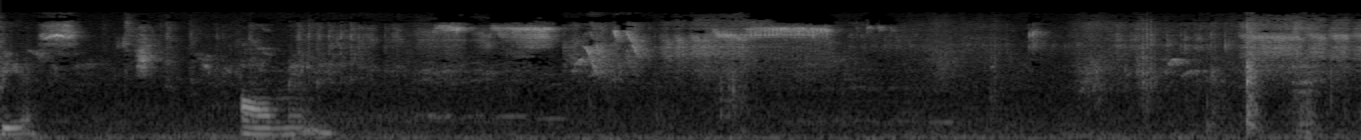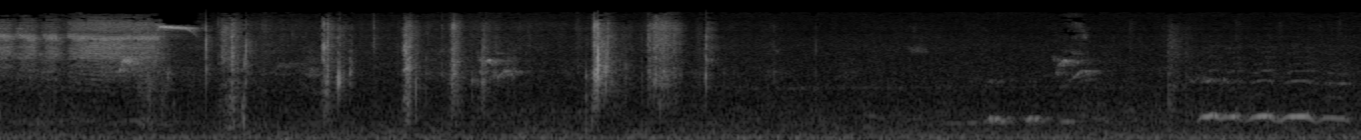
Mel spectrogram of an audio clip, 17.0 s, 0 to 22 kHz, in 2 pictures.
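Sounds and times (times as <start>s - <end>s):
small birds chirping: 0.0s - 10.8s, 11.4s - 11.8s.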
